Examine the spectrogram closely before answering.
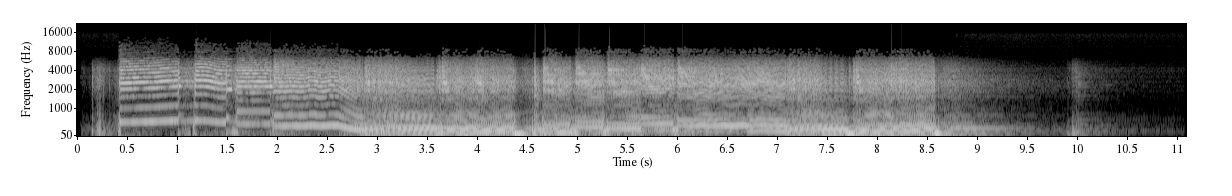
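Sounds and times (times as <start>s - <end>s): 
guitar: 0.0s - 11.0s.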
